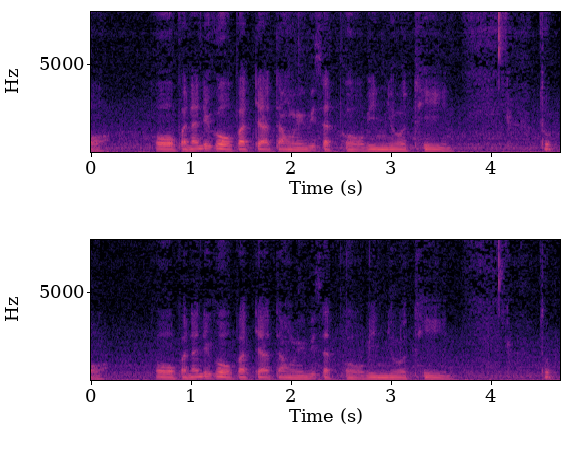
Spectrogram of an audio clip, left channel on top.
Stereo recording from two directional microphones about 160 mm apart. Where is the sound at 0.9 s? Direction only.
5° left (ahead or behind).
